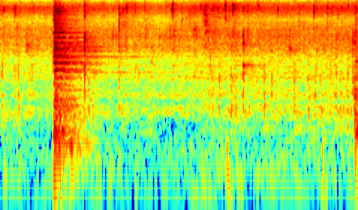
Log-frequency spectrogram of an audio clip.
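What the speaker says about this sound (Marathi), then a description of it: "मीडियम गॅसवरच आपल्याला सारे वांगे तळून घ्यायचे." Eggplant fritters fry in hot oil over a medium flame, a dense steady sizzle with a sharp hiss as a piece drops in and scattered small pops after, close and with no voices.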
